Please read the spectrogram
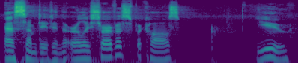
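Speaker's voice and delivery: earnest pastoral invitation, building over music; altar call. Real, not acted. Pastor inviting the congregation forward, earnest and building. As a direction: call them forward gently, then rise.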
